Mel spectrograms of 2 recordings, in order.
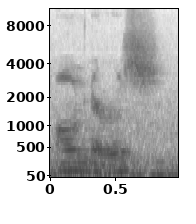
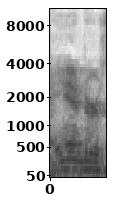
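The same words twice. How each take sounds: First: The name has a fancier, more pretentious pronunciation. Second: The name has a plainer, less pretentious pronunciation. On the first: "Some people think my name is" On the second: "that's also less pretentious"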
